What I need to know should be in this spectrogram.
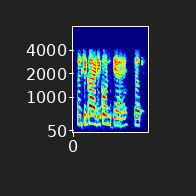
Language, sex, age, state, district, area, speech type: Marathi, female, 30-45, Maharashtra, Kolhapur, urban, conversation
